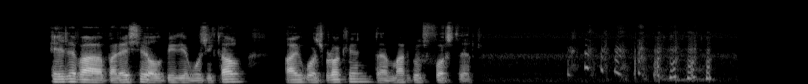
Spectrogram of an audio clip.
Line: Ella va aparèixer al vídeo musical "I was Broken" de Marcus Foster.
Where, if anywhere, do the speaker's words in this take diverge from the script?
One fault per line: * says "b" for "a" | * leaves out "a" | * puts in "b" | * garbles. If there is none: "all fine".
all fine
